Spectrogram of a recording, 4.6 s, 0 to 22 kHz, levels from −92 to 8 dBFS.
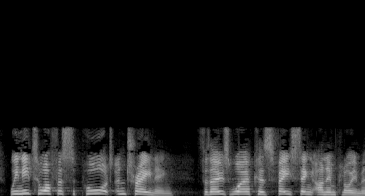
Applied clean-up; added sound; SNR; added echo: none; none; none; none.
